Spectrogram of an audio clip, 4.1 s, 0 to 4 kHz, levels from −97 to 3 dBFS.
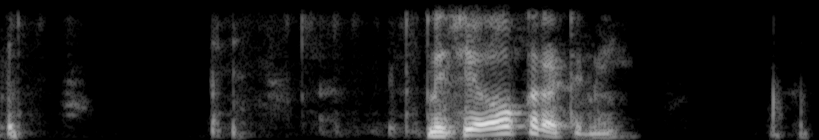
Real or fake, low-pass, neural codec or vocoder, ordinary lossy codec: fake; 3.6 kHz; codec, 16 kHz, 4 kbps, FreqCodec, larger model; Opus, 64 kbps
